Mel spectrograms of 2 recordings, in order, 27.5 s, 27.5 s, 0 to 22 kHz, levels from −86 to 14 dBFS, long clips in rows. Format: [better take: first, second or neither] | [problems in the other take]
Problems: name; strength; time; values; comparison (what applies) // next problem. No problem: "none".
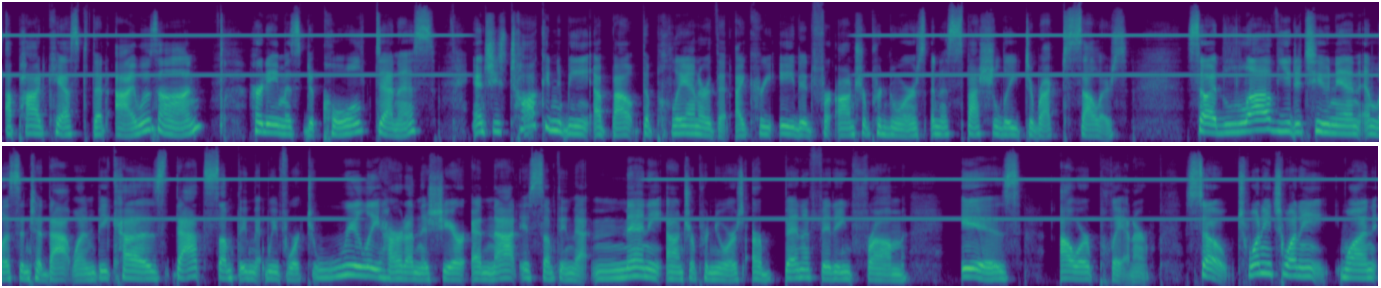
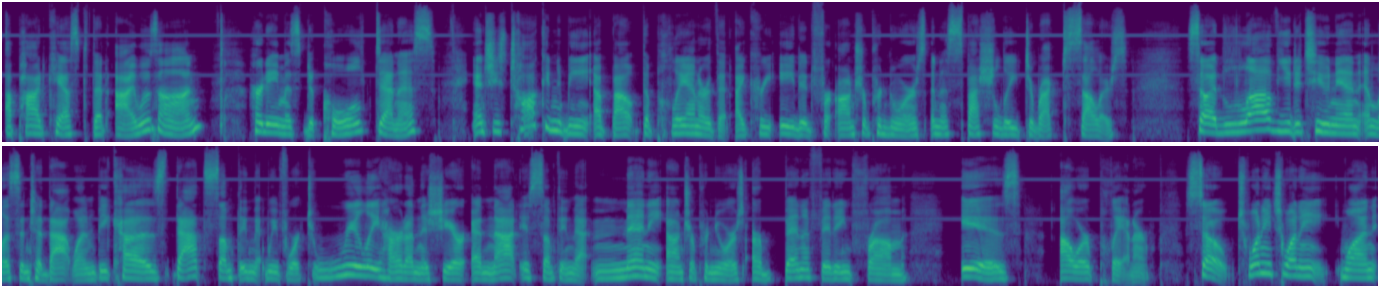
second | high-pitched whine; loud; until 4.5 s, from 8.5 to 17 s and from 20 s on; 9 kHz, 6 dB below the speech; faint in the second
